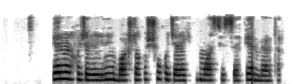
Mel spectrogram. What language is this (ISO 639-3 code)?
uzb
